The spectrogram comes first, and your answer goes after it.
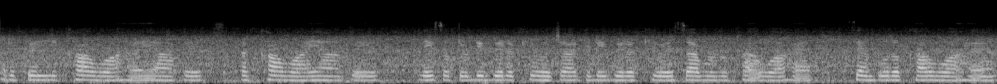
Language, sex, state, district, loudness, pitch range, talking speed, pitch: Hindi, female, Haryana, Jhajjar, -18 LUFS, 190-200 Hz, 175 wpm, 195 Hz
